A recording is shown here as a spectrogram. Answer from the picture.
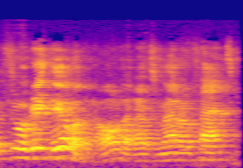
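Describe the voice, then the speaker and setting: Strong room echo and light background noise accompany a man's voice. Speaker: elder storyteller recounting civil rights-era experiences. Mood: earnest personal memories. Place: hall.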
